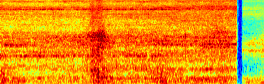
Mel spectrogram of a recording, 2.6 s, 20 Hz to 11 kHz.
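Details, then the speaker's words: 1981 Honda CB900 Custom with poor running, leak-down test on cylinder 4. Loud steady air hiss for over two seconds, air escaping into the crankcase, 85% leakage. Suspected worn piston rings, possibly bad exhaust valves. "Testing number 4 cylinder, and listen for the air. It's going right down in the crankcase, and we have 85% high leakage on number 4."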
